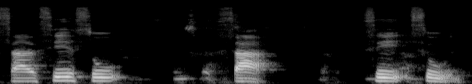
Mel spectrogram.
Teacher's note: untuk sa-nya keluarin aja lidahnya ya, sa si su dia lebih keluar gitu dibandingkan yang lain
